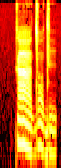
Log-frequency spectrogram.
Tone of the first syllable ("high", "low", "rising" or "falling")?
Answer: falling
